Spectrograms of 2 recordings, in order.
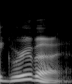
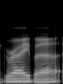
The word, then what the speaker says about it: Graber: Please enjoy it, despite the fact that I keep pronouncing the name of Bluesky's CEO. Uh, Jay Graber as Jay Gruber. Uh, she is Jay Graber, and I am an idiot.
